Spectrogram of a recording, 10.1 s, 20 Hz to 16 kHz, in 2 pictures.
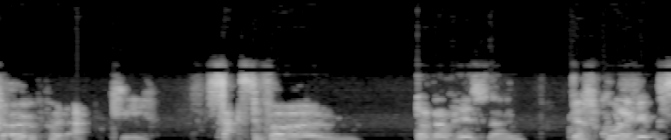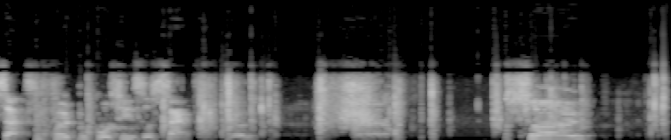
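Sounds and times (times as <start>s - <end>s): foil bag crinkling: 6.0s - 10.0s.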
